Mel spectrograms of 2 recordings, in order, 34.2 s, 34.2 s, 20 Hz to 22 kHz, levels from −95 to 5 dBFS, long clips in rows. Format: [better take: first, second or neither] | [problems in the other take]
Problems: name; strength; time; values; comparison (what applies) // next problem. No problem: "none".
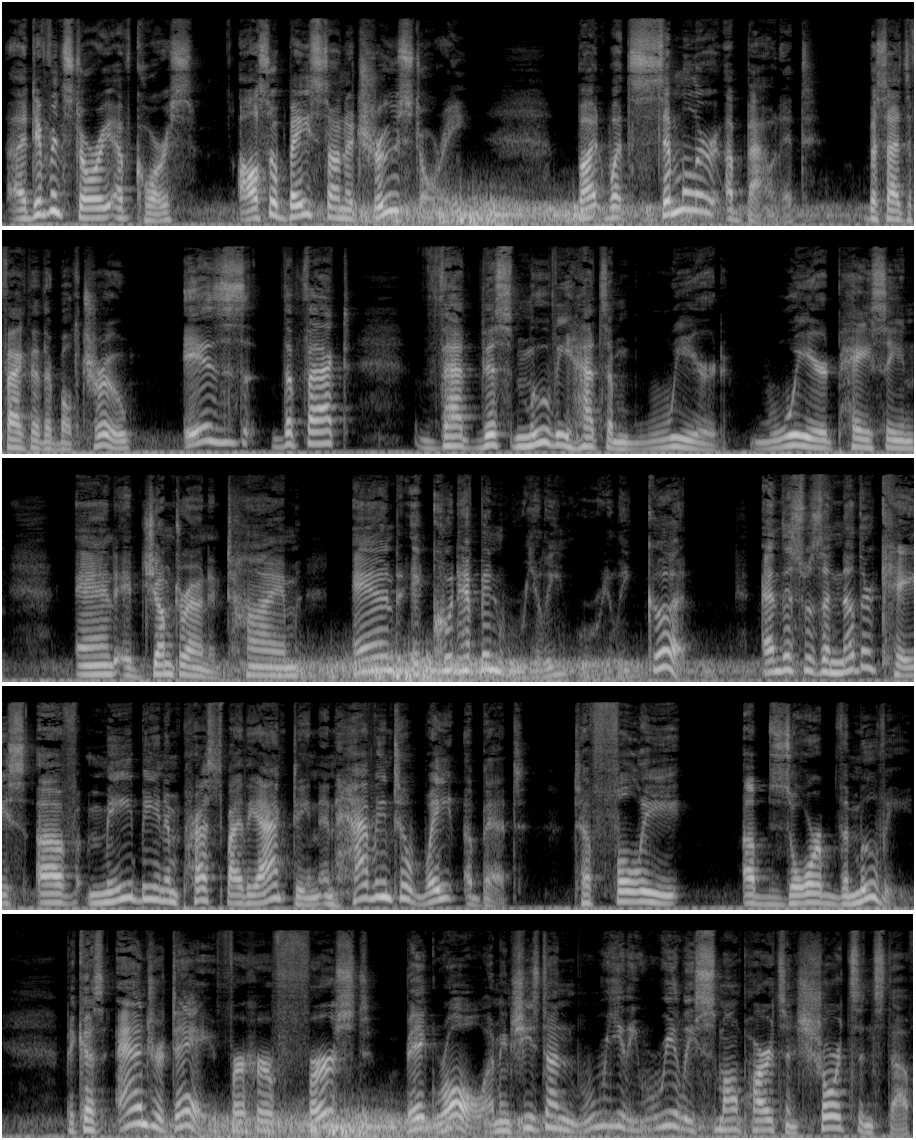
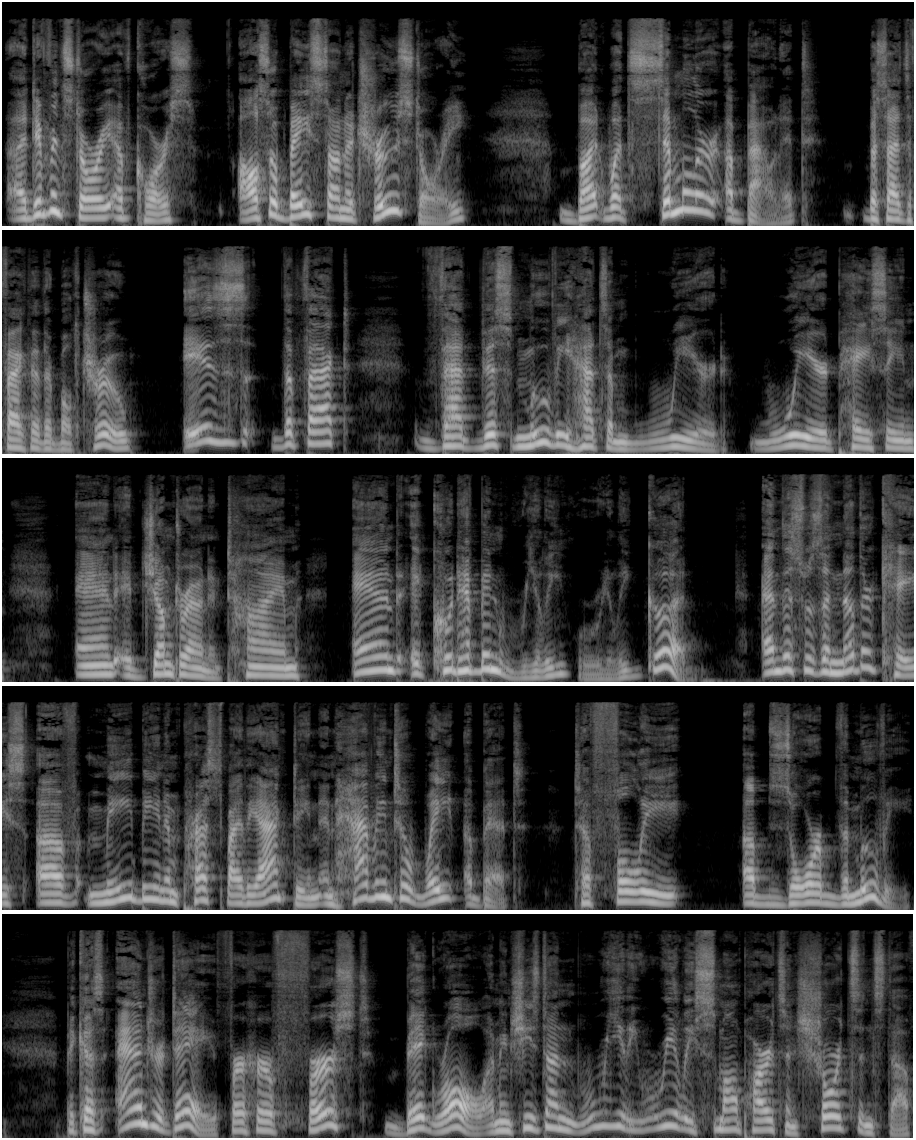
second | low rumble; noticeable; throughout; 10 dB below the speech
